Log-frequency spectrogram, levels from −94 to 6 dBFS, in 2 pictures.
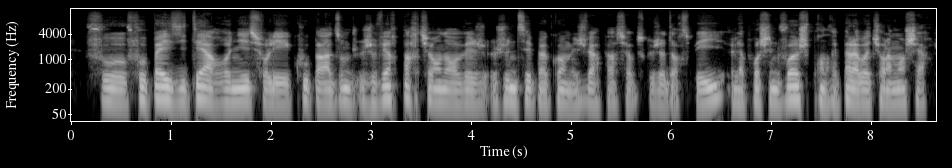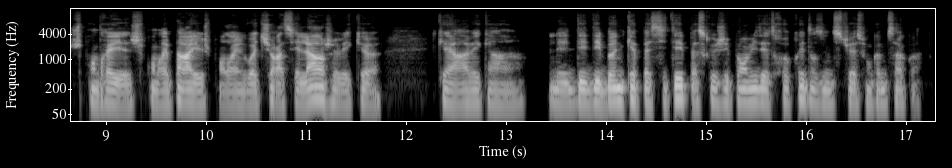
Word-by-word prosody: faut 100 -3 -2
faut 115 +2 -2
pas 120 -1 +4
hésiter 105 +2 +1
à 105 - +7
renier 100 +2 0
sur 105 -1 +4
les 95 -2 0
coûts. 110 - -6
Par 95 -1 +2
exemple, 100 +1 -3
je 100 -1 0
vais 120 - +1
repartir 115 -2 -1
en 100 - +1
Norvège, 95 -1 -2
je 110 - -6
ne 105 - +3
sais 105 0 -1
pas 95 0 -2
quand 100 +1 -3
mais 90 -1 -6
je 105 +2 -4
vais 95 - +2
repartir 90 - -4
parce - - -2
que - - -13
j'adore - - -4
ce - - -7
pays. 110 +9 0
La 100 -1 -5
prochaine 100 -1 +1
fois, 115 +4 +4
je - - +4
prendrais 105 0 -6
pas 110 - +1
la 100 - +7
voiture 95 +1 0
la 95 - +1
moins 100 +1 -2
chère, 100 - +5
je - - -3
prendrais 95 -3 0
je - - +1
prendrai 90 -1 -2
pareil, 95 -2 +6
je - - -6
prendrai 90 +1 -3
une - - -8
voiture 90 0 +1
assez 100 - +1
large 110 0 +6
avec, 90 -2 -7
heu, - - -2 0.6
qui 105 - -3
a 90 -1 +1
avec 95 +1 -4
un 90 +1 -7 0.3
des 95 -2 -3
des 95 0 0
des 100 +1 +2
bonnes 110 +2 +3
capacités 115 +2 0
parce - - +1
que 105 - -5
j'ai 100 +1 -2
pas 105 - -5
envie 100 +1 +1
d'être 105 0 -4
repris 115 +2 -4
dans 100 -2 -5
une 95 0 -6
situation 95 +1 -1
comme 95 0 -7
ça, - - -3
quoi. - - -19
100 Hz, 265 wpm, -26 LUFS, 95-105 Hz, 0.6 s, à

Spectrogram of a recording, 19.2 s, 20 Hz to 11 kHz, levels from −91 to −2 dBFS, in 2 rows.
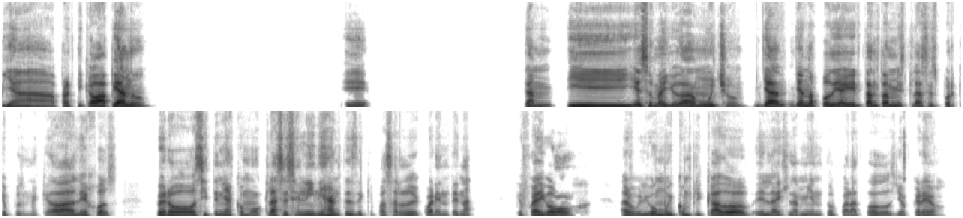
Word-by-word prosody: ya 100 -4 -1
practicaba 105 -2 +5
piano. 145 -5 +6 1.9
Eh 110 -2 -5 1.5
Tam 115 -2 -2
y, 120 -1 +5
eso 195 +5 +3
me 180 - +1
ayudaba 120 -1 +2
mucho. 120 -3 -2
Ya 150 +6 +5
ya 195 - +2
no 215 +1 +1
podía 120 -4 +4
ir 130 0 +2
tanto 125 +1 +2
a - - +4
mis 115 -5 -2
clases 105 +6 -5
porque, 115 -2 -8
pues, 90 - -21
me 85 0 -25
quedaba 100 +4 -2
lejos, 105 +7 -6 0.4
pero 100 -3 0
sí - - -5
tenía 105 -2 -6
como 95 -3 -11
clases - - -4
en 100 - -7
línea 115 +4 -2
antes 115 -1 -5
de 100 - -13
que - - -33
pasara 95 0 -11
lo 100 - -6
de 95 - -8
cuarentena, 85 +2 -10 0.4
que - - -14
fue 100 - -1
algo, 100 -3 -1 0.5
algo 110 0 -5
muy 110 0 -4
complicado, 105 +7 -1
el 100 -2 -9
aislamiento 95 +2 -12
para - - -12
todos, 90 -3 -10
yo 90 0 -13
creo. 95 -1 -9
110 Hz, 155 wpm, -24 LUFS, 100-125 Hz, 1.9 s, piano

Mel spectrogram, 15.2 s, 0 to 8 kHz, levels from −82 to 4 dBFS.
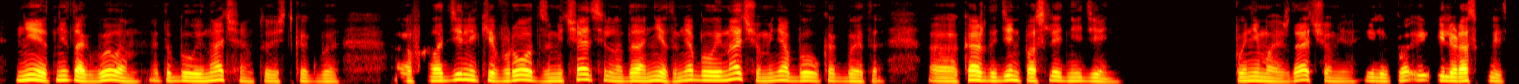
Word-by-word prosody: Нет, 155 -5 +4
не 160 0 0
так 130 -7 +4
было. 130 -6 +2
Это 135 0 -6
было 130 -1 +1
иначе. 135 -4 -2
То 125 - -5
есть, 110 -3 -7
как 115 -3 -7
бы, 110 -1 -6 0.5
а, 130 -3 -5
в 115 - -12
холодильнике, 145 +2 +1
в 125 0 -4
рот, 160 -2 +4
замечательно, 130 +3 -1
да. 140 +2 +3
Нет, 135 -3 0
у - - -4
меня 160 +5 0
было 155 -1 +3
иначе. 185 -1 +1
У - - -4
меня 140 +5 -1
был, 135 0 0
как 130 +1 -5
бы 125 0 -2
это, 115 0 -6 0.4
э, 120 -4 -1
каждый 150 -5 +4
день- 150 +2 +1
последний 135 +1 0
день. 115 -6 -4 1.1
Понимаешь, 135 -5 -1
да, 150 +8 +1
о 170 - +4
чём 125 -6 -7
я? 110 0 -10
Или 125 -3 -3
па 145 +2 0
и 165 0 -3
или 145 -3 +2
раскрыть? 135 -3 +2
135 Hz, 175 wpm, -22 LUFS, 125-150 Hz, 1.1 s, Нет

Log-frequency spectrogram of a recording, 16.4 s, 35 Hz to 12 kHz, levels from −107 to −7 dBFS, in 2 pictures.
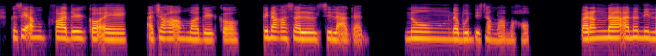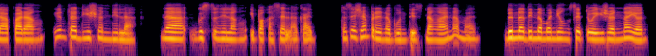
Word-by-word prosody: kasi 245 +3 +1
ang 245 -1 -1
father 230 -1 +5
ko 215 - +3
eh, 195 -1 +1 0.3
at - - -1
tsaka 220 -2 +2
ang 215 - -10
mother 195 -1 -1
ko, 95 -1 -3 0.3
pinakasal 225 -4 +3
sila 215 -2 -1
agad, - - -10 0.5
nung 215 -2 -2
nabuntis 200 -1 -1
ang 95 - -10
mama 95 0 -10
ko. - - -12 0.6
Parang 225 +2 +5
naano 240 0 +7
nila 220 -4 0
parang 195 +1 +2
yung 265 +3 -6
tradition 230 -3 -2
nila 200 -2 -4 0.3
na 215 -2 +5
gusto 225 0 -5
nilang 205 -1 -3
ipakasal 200 0 -4
agad. - - -6 0.3
Kasi 245 +2 -4
siyempre, 260 -4 0
nabuntis 190 0 -4
na 190 -1 -2
nga 185 +1 0
naman, 225 -2 -7 0.3
dun 235 +1 +6
na 235 - +6
din 230 0 -2
naman 220 0 +1
yung 215 -2 -3
situation 200 -2 0
na 230 0 +2
yun. 185 -1 +1
215 Hz, 160 wpm, -25 LUFS, 200-230 Hz, 0.6 s, naano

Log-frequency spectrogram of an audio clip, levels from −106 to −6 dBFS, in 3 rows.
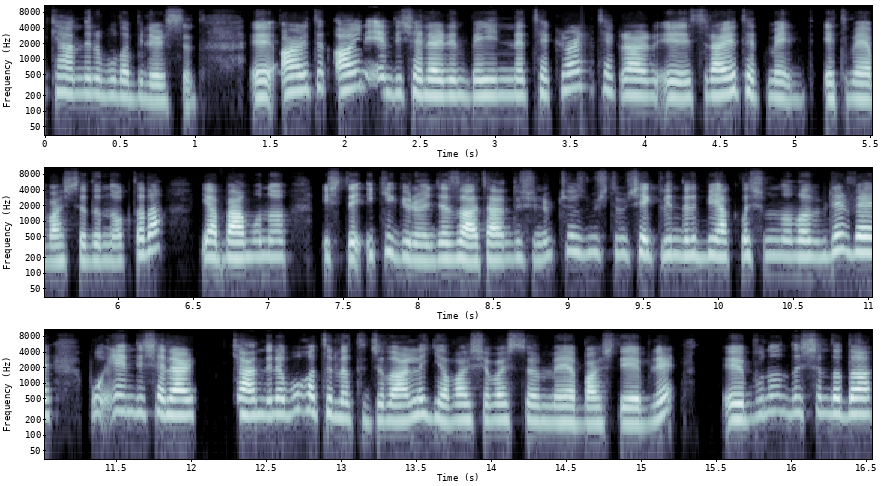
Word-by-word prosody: kendini 220 -2 -3
bulabilirsin. 180 -7 -4 0.4
Eee, 190 0 +2
artık 250 +4 +2
aynı 265 +4 +3
endişelerinin 205 -3 0
beynine 205 0 -1
tekrar 250 +7 -4
tekrar, 210 -6 0
eee, 190 -1 -2
sirayet 210 +5 +2
etme 185 -5 -3 0.2
etmeye 175 0 -2
başladığı 175 +1 -3
noktada, 230 - +1 0.3
"Ya, 205 -1 +2
ben 200 0 +8
bunu, 210 0 -5 0.2
işte, 200 -1 -2
2 240 +2 -7
gün 205 -2 -2
önce 185 +1 -1
zaten 185 0 +5
düşünüp 205 +2 -11
çözmüştüm." 250 -2 -8
şeklinde 225 -1 -1
de 220 - -4
bir 230 - -1
yaklaşımın 220 +1 -1
olabilir 215 +5 -1
ve 250 -1 +5 0.3
bu 270 - -5
endişeler 260 -4 +4 0.2
kendine 250 0 +3
bu 300 +1 -6
hatırlatıcılarla 215 -4 +1
yavaş 200 0 0
yavaş 200 +1 -1
sönmeye 185 -2 -1
başlayabilir. 175 +3 +1 0.3
Eee, 205 +1 +1
bunun 275 +2 -8
dışında 265 -1 -2
da, 255 0 +7
210 Hz, 160 wpm, -24 LUFS, 195-245 Hz, 0.4 s, ben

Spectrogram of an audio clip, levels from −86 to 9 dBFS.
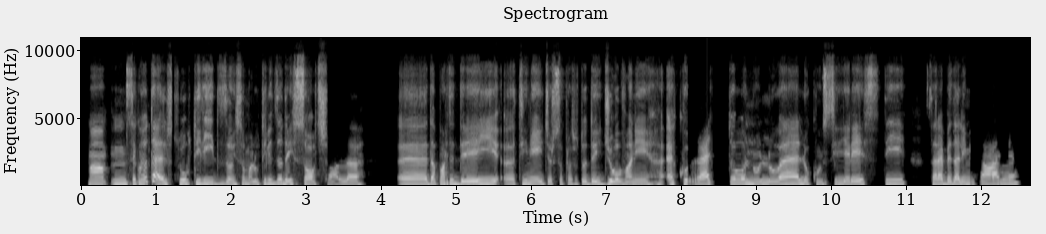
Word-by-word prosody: Ma, 230 0 +5
mhmm, 235 +1 +1
secondo 280 +6 -1
te 420 - +3
il 205 - +2
suo 245 - 0
utilizzo, 210 -7 0
insomma 200 0 -3
l'utilizzo 230 +7 -2
dei 230 -4 +1
social, 190 -3 -1 0.4
ehm, 205 0 +2
da 215 +2 +1
parte 240 +3 0
dei, 215 +2 +4
ehm, 195 0 -4
teenager, 200 -2 -2
soprattutto 195 +1 -5
dei 195 +1 0
giovani, 185 -1 0 0.2
è 235 +1 +1
corretto, 255 +6 0
non 220 -4 -1
lo 205 +1 -2
è, 245 +2 +5
lo 220 -5 -1
consiglieresti, 225 +5 -3 0.2
sarebbe 210 -2 0
da 210 - +2
limitare? 230 +5 0
215 Hz, 140 wpm, -23 LUFS, 195-235 Hz, 0.4 s, Ma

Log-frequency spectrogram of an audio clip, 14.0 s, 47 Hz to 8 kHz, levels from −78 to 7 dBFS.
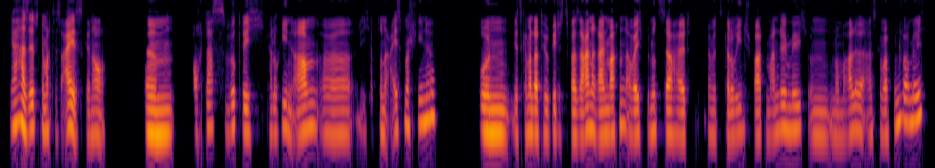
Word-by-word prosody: Ja, 185 +2 +5
selbstgemachtes 150 -3 -1
Eis, 160 -2 +5
genau. 135 0 -2 0.6
Ähm, 140 -1 +5 0.3
auch 145 0 -7
das 165 -2 -7
wirklich 145 -3 -3
kalorienarm. 145 +2 +1
Äh, 140 +5 -5
ich 145 - -21
habe - - -23
so 145 - -8
'ne 140 - -5
Eismaschine 185 +8 -1 0.6
und 145 -3 +4
jetzt 135 0 -8
kann 145 - -7
man 145 - +3
da 140 - +7
theoretisch 140 0 -5
zwar 135 -2 -1
Sahne 150 +3 +4
reinmachen, 140 +6 +2
aber 135 - +2
ich 135 0 -5
benutze 150 +2 -7
da 140 -1 +4
halt, 130 -1 -1 0.2
damit’s 135 -2 -12
Kalorien 135 +3 -3
spart, 135 -3 -1
Mandelmilch 155 +3 -3
und 130 -1 -8
normale 140 +4 -3
1,5er 145 +9 -3
Milch. 220 +4 +1
145 Hz, 160 wpm, -24 LUFS, 135-160 Hz, 0.6 s, da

